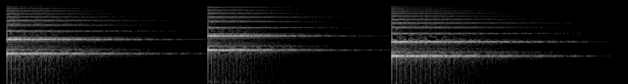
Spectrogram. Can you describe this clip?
electronic bells
synthesized bells no resonance
electronic, high-pitch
